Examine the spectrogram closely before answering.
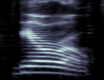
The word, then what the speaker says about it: bureau: Bureau. It's pronounced bureau.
